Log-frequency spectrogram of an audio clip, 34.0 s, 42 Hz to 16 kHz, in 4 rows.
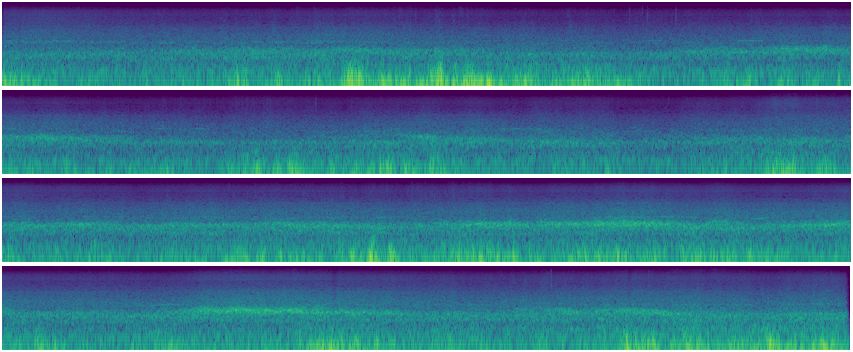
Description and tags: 210523 1598 FR StrongWind
Very strong wind.
I made this recording during a very windy day, at Cap de la Chèvre, Brittany, France.
One can hear strong wind (gusts about 120 kph) howling through stones and nearby fences, while some sand and drops of rain are hitting my very useful rain jacket !
Recorded in May 2021 with an Olympus LS-P4 and Ohrwurm 3D microphones in a Rode Dead kitten.
Fade in/out and high pass filter at 100Hz -6dB/oct applied in Audacity.
ambience, atmosphere, blow, blowing, Brittany, cyclone, desert, field-recording, France, gust, howl, howling, hurricane, nature, rain, sand, snow, soundscape, storm, strong, typhoon, weather, wind, windy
